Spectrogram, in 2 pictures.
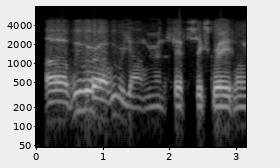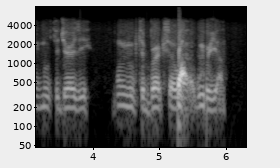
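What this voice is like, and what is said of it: New Jersey accent. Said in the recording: “by your accent. You're from what, North Central New Jersey?”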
